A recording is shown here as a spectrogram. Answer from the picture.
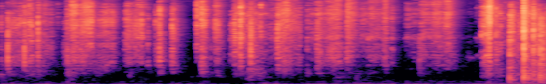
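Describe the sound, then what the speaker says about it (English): Card being snipped into small pieces with scissors, a run of short crisp cutting and rasping bursts separated by brief pauses, close and fairly quiet, louder toward the end. "Let's just cut these bits off."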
